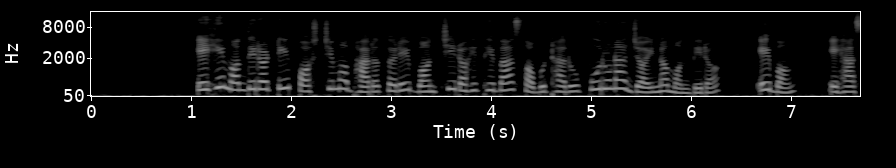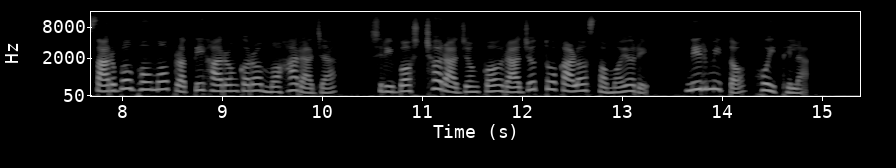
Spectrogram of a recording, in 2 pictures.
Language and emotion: Odia, neutral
